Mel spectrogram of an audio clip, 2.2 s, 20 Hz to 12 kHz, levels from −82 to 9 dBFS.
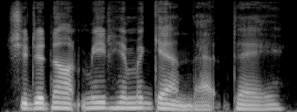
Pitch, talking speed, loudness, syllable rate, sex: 140 Hz, 215 wpm, -19 LUFS, 4.3 syllables/s, female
